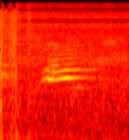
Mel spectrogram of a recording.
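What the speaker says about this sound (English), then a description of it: "It was just a cat." A single cat meows in the video game Genshin Impact, a short, thin cry standing faintly above a soft background ambience.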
